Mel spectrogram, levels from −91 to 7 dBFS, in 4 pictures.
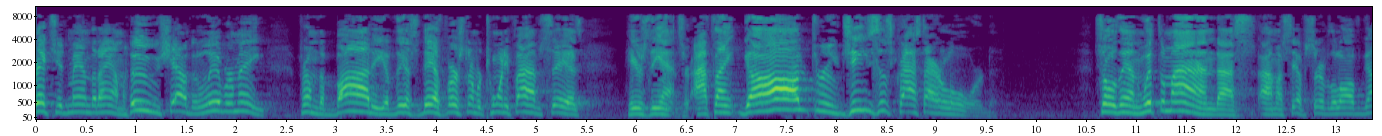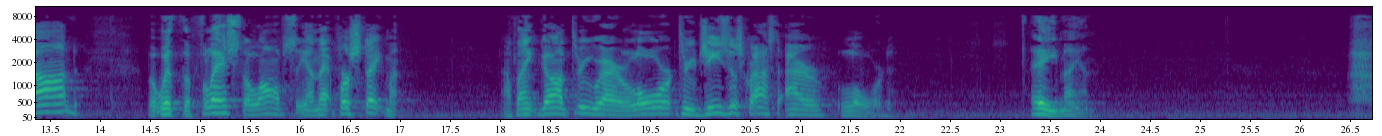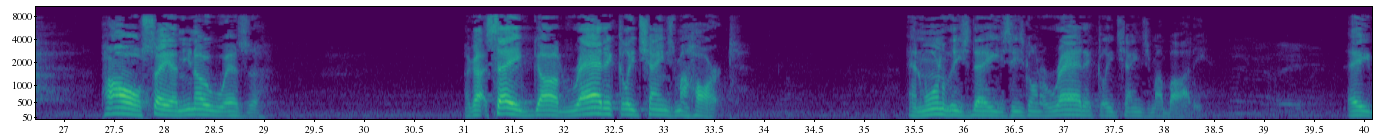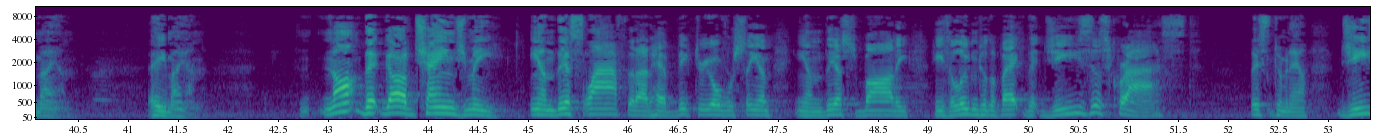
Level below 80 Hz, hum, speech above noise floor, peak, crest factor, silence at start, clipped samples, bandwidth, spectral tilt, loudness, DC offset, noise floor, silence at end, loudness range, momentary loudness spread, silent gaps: -74 dBFS; none; 41 dB; -4 dBFS; 26 dB; 0 s; under 0.1%; 8.8 kHz; -3 dB/octave; -27 LUFS; under 0.1%; -68 dBFS; 0 s; 19 LU; 20 LU; none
